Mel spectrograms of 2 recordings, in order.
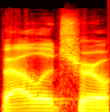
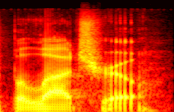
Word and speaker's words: Balatro: A lot of people hit that A sound hard, pronouncing it like Ballatro. However, the title is taken from a real Latin word meaning joker, and the correct pronunciation for that is Ballatro.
